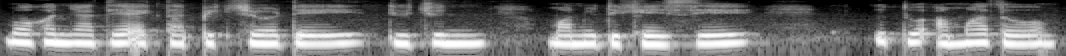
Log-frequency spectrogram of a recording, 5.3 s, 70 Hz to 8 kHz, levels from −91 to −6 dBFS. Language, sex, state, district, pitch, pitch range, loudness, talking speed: Nagamese, female, Nagaland, Dimapur, 210 Hz, 205-220 Hz, -13 LUFS, 135 wpm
